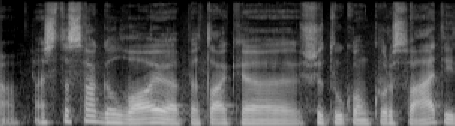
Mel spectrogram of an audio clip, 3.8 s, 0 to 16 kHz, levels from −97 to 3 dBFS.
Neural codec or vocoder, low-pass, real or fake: none; 14.4 kHz; real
